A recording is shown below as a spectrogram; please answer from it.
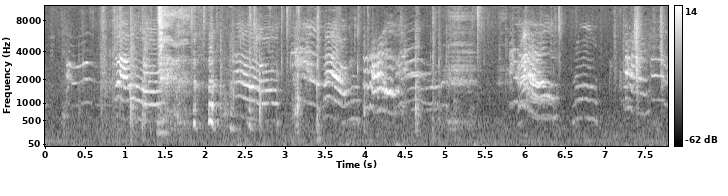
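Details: Several kittens wanting egg, crying in loud, overlapping meows with rising-falling harmonic arcs, many calls packed into a few seconds, some short and sharp, others drawn-out and wavering, indoors with faint background hum.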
